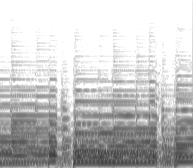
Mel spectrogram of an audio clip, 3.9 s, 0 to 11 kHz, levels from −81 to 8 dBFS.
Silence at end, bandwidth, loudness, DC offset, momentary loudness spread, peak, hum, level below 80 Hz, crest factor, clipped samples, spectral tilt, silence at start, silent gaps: 0 s; 4.4 kHz; -20 LUFS; under 0.1%; 5 LU; -6 dBFS; none; -46 dBFS; 14 dB; under 0.1%; -12 dB/octave; 0 s; none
